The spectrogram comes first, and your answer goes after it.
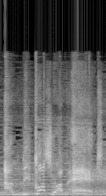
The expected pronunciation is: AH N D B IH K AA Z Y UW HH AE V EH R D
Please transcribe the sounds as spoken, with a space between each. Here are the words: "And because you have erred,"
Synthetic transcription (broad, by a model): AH N B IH K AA S Y UW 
